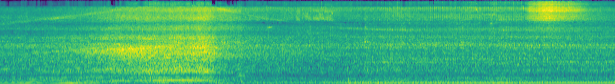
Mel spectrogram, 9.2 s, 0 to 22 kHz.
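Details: NAWMA FOGO 3520 diesel: air brakes hiss, then the engine settles into a loud, raw, rapid puffing rumble at idle, the sound of a large exhaust leak.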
